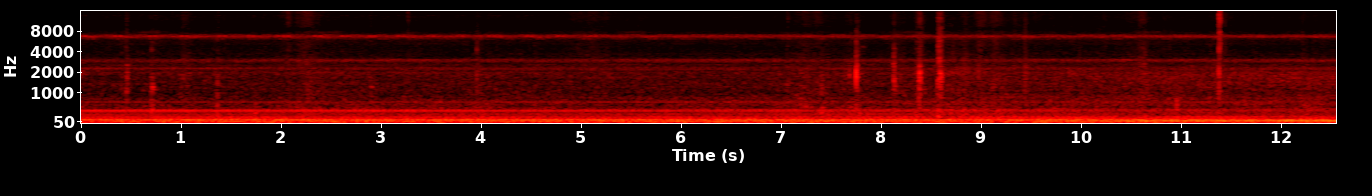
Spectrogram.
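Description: A steady low hum with faint, steady high-pitched tones over it, and a few sharp clicks around two-thirds of the way through and once more near the end.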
